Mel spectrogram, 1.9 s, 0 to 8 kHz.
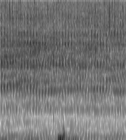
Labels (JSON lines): {"label": "anthrophony, boat engine", "recorder": "SoundTrap 300"}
